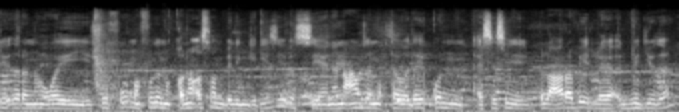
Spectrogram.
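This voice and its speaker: A woman's very deep, low voice with ordinary pitch variation at a fairly quick pace, with audible room echo and noticeable background noise. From Egypt, Port Said. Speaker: YouTuber, graduate student. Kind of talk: vlog. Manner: halting.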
